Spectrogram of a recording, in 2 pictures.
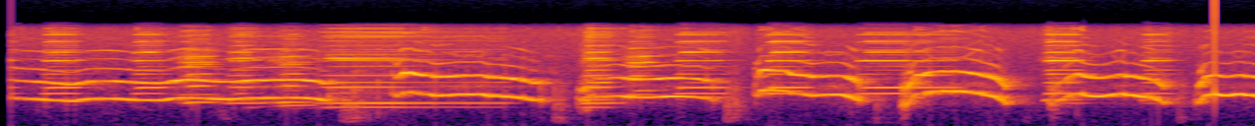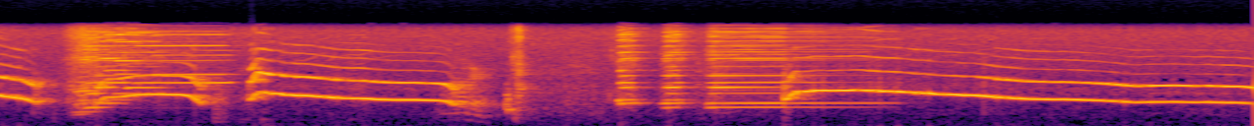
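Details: A small Lhasa Poo dog sings along to a harmonica, howling in wavering, arched notes that rise and fall, the steady harmonica tones running beneath, ending in one long sliding howl.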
